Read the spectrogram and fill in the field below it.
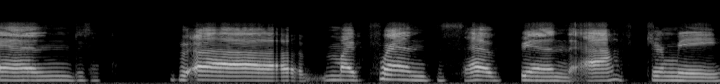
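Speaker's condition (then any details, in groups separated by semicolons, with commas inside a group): Multiple sclerosis; diagnosed at age 17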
